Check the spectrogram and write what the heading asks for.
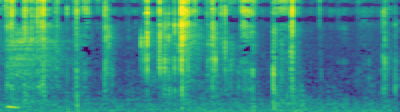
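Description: Yu-Gi-Oh trading cards being handled and flipped through by hand: faint, irregular clicks and rustles as the cards slide over one another.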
